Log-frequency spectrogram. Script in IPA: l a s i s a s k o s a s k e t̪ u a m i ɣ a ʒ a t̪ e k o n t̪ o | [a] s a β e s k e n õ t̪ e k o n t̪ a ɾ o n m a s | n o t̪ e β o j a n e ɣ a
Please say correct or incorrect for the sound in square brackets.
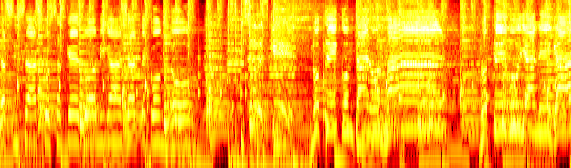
incorrect: i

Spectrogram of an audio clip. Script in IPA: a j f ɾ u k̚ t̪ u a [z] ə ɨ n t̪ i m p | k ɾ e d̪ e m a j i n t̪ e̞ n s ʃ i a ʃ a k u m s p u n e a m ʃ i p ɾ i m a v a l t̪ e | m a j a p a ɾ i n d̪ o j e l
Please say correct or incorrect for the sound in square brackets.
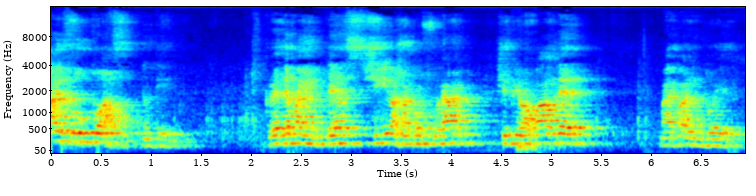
incorrect: s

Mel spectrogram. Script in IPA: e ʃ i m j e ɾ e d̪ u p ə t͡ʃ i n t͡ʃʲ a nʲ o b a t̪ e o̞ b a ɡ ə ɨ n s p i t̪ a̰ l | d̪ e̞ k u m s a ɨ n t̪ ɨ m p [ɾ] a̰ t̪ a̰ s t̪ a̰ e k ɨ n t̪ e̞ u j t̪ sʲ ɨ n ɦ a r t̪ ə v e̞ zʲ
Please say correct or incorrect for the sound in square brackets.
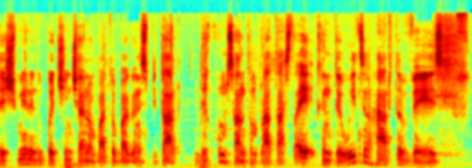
incorrect: l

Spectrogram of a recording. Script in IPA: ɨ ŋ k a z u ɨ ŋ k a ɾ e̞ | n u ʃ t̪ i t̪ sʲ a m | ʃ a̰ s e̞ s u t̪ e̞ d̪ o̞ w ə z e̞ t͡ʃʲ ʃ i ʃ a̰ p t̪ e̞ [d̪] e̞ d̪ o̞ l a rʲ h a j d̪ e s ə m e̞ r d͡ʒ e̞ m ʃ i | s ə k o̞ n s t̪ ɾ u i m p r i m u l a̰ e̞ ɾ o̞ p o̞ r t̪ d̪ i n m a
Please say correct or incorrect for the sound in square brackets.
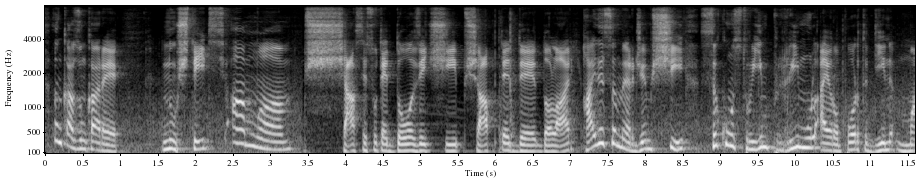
correct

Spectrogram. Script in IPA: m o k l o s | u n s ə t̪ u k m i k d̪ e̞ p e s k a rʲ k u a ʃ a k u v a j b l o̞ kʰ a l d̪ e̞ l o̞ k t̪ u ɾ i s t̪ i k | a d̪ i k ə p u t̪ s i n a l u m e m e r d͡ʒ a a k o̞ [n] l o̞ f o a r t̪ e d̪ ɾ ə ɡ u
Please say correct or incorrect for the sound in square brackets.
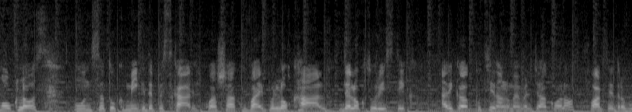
incorrect: none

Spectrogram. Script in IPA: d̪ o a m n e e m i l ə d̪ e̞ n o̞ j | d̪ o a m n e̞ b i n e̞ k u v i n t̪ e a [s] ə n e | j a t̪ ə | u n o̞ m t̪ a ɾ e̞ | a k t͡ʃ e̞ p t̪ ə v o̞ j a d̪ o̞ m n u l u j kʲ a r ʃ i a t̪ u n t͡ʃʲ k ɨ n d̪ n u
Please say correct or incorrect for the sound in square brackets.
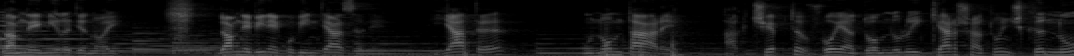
incorrect: z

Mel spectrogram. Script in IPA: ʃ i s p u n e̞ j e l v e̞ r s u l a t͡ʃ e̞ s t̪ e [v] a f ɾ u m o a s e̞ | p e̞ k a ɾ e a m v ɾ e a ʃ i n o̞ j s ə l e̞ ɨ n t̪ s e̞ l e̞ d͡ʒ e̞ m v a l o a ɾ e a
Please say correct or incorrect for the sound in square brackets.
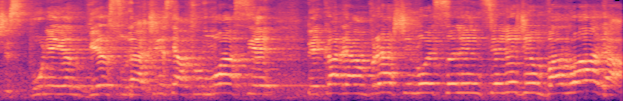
incorrect: none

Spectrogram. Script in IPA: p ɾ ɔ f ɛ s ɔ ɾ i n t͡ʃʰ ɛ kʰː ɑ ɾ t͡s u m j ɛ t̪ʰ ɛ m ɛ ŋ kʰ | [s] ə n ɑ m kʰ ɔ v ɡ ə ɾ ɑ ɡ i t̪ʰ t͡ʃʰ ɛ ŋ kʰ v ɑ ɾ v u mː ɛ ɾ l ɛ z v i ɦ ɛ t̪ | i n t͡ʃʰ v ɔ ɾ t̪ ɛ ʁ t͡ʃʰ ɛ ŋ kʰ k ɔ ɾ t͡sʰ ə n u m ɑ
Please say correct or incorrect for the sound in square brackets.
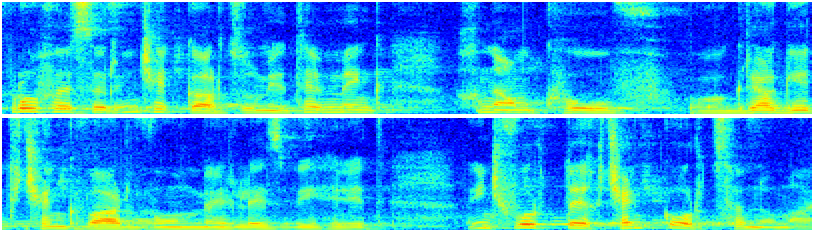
incorrect: χ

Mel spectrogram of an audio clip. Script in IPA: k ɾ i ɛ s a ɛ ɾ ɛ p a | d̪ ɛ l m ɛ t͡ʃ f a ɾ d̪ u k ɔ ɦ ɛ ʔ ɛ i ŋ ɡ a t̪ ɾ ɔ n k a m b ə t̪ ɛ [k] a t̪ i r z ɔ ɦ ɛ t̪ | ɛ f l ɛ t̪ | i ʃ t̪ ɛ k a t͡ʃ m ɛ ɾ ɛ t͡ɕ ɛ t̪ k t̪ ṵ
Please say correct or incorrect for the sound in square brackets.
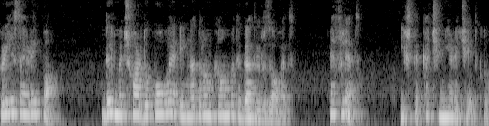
incorrect: ɡ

